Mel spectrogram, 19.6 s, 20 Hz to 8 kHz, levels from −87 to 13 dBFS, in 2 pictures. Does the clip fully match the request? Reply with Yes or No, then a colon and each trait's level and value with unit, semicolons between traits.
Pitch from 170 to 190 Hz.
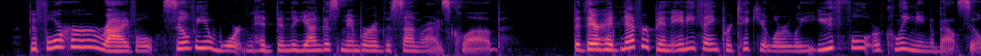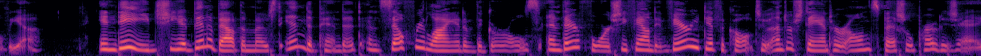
No: very high, 255 Hz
